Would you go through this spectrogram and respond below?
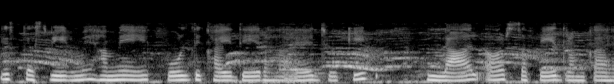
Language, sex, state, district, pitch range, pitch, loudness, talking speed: Hindi, female, Uttar Pradesh, Lucknow, 190-215 Hz, 200 Hz, -14 LUFS, 165 wpm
